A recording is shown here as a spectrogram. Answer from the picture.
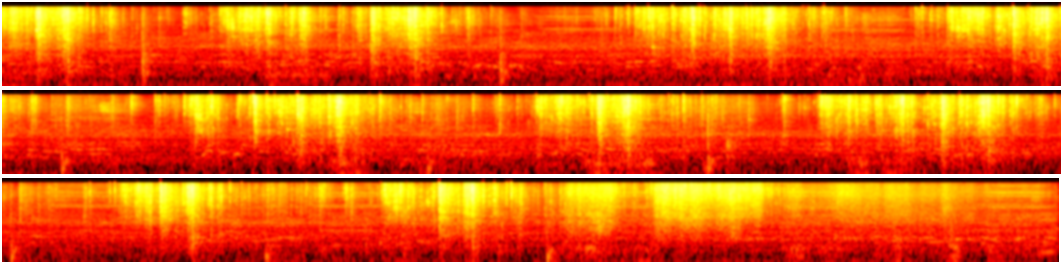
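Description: Trading-card pack wrappers crinkling and tearing as packs are ripped open by hand, in bursts every two to three seconds.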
